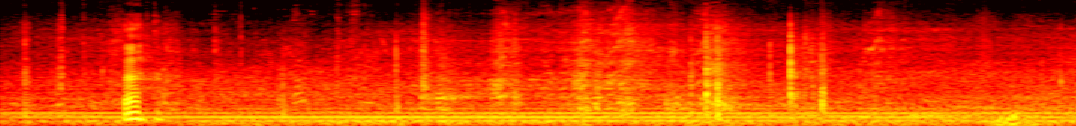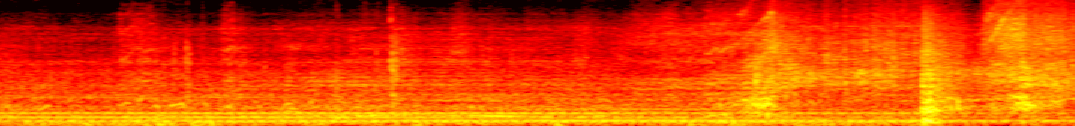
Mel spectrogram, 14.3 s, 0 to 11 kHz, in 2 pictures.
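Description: Arrma Outcast 8S brushless RC truck driving on concrete: scattered sharp knocks and clatters over a steady low hum, then a louder rush of noise and a sharp knock about a second before the end.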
